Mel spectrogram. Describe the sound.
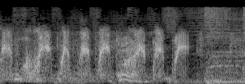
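A person imitates a duck, letting out a quick run of about seven nasal, raspy quacks in an uneven rhythm, fairly loud, with no other talk.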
